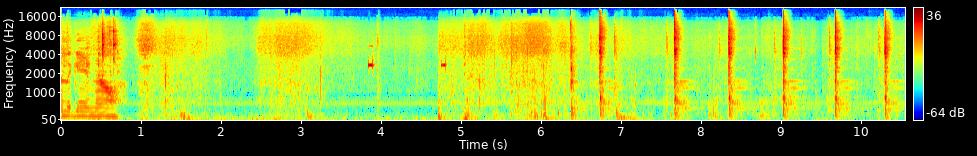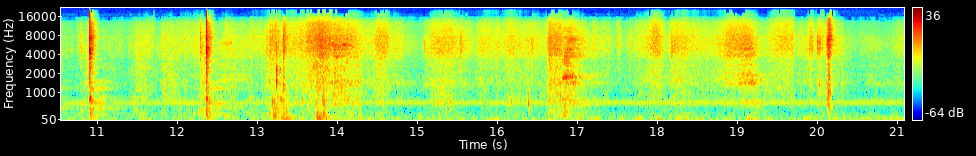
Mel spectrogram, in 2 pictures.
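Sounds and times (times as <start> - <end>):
heater igniter clicking: 6.2 - 13.5.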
